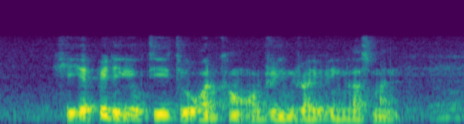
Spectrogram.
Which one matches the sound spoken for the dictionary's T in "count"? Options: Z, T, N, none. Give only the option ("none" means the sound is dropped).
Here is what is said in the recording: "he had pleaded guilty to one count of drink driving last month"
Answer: none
